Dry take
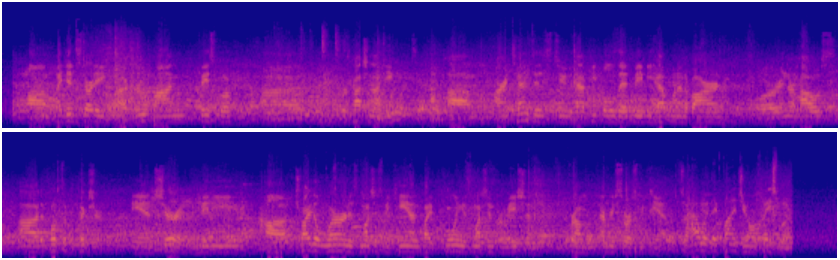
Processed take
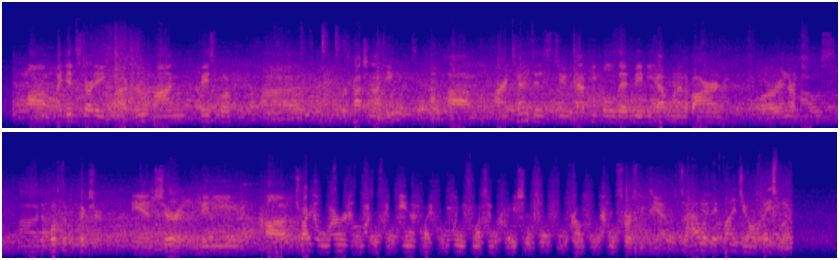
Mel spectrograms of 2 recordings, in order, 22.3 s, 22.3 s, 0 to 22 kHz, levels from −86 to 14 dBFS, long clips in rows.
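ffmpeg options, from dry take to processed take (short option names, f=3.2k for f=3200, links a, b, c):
-filter_complex "[0:a]asettb=1/sr,asplit=3[a][b][c];[a]atrim=end=10.574[d];[b]atrim=start=10.57:end=11.67,asetpts=PTS-STARTPTS,afade=t=in:d=0.004:c=qsin,afade=t=out:st=1.096:d=0.004:c=qsin,acrossover=split=320|3000[e][f][g];[f]acompressor=threshold=-52dB:ratio=2:attack=3.2:release=140:knee=2.83:detection=peak[h];[e][h][g]amix=inputs=3:normalize=0[i];[c]atrim=start=11.666[j];[d][i]acrossfade=d=0.004:c1=hsin:c2=qsin[k];[k][j]acrossfade=d=0.004:c1=qsin:c2=hsin,asettb=1/sr,asplit=3[l][m][n];[l]atrim=end=15.204[o];[m]atrim=start=15.2:end=19.45,asetpts=PTS-STARTPTS,afade=t=in:d=0.004:c=qsin,afade=t=out:st=4.246:d=0.004:c=qsin,acrossover=split=910[p][q];[p]aeval=exprs='val(0)*(1-1/2+1/2*cos(2*PI*4.4*n/s))':c=same[r];[q]aeval=exprs='val(0)*(1-1/2-1/2*cos(2*PI*4.4*n/s))':c=same[s];[r][s]amix=inputs=2:normalize=0[t];[n]atrim=start=19.446[u];[o][t]acrossfade=d=0.004:c1=hsin:c2=qsin[v];[v][u]acrossfade=d=0.004:c1=qsin:c2=hsin"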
